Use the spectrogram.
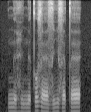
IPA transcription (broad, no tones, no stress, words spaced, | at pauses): nɪɦi n̪ɪt̪ozɛː zizɛ t̪ɛ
